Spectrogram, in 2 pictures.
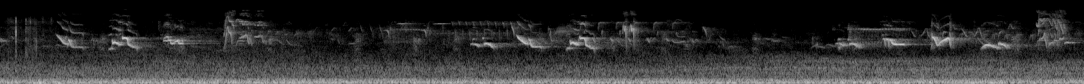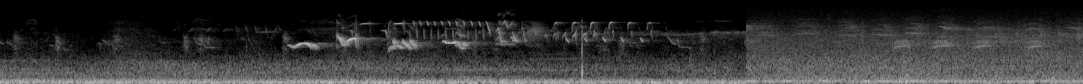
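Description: Songbirds chirping and singing in short bursts of quick, gliding notes over a steady low rumble. Near the end the background switches to a steady low hum, with only faint chirps.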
